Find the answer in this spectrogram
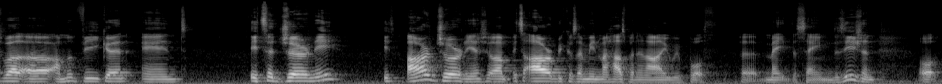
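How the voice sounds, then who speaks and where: A man from Italy teaches Italian in a language lesson commentary, explaining phrases while switching between English and Italian. He restarts and uses fillers, and his medium-pitched voice is creaky.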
